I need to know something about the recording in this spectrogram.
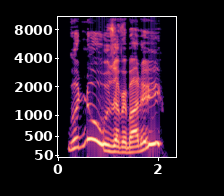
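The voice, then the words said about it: Poor impression of Professor Farnsworth. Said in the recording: “my terrible Hubert Farnsworth impression”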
